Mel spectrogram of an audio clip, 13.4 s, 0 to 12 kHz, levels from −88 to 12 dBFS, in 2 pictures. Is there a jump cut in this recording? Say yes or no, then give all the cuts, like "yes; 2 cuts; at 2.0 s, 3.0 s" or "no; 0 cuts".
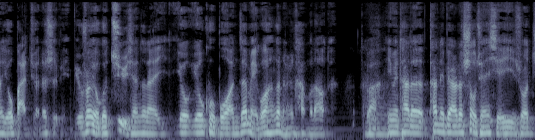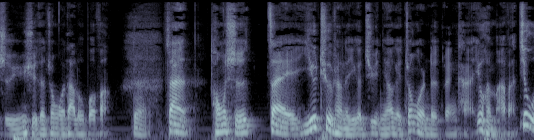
no; 0 cuts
